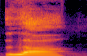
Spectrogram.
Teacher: It's just 1 syllable, la, falling tone. Say it like you're gently placing something down.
